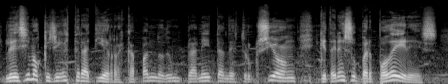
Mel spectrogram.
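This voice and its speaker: A man's voice: a little high, fast, a little hiss or hum, lightly acted. A man playing a bumbling, childish detective in a comedy radio drama, with an Argentine accent and a hesitant, rambling delivery. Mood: nervous scheming. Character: bumbling, childish young man detective, nervous schemer and corny romantic.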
